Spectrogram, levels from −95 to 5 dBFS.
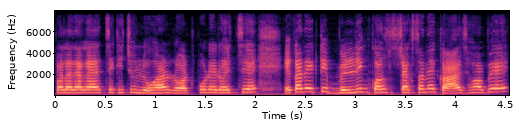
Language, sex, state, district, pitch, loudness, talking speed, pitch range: Bengali, female, West Bengal, Purulia, 280 Hz, -14 LUFS, 210 wpm, 270-315 Hz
